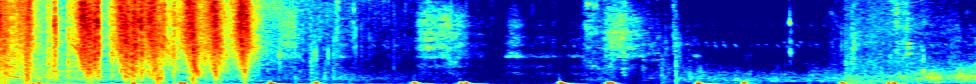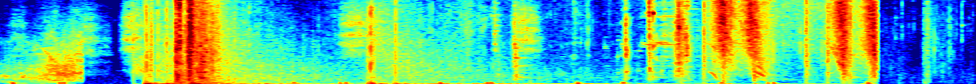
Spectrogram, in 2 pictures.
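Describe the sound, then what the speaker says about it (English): Artillery fire in the World War II shooter Hell Let Loose, heard as a steady series of deep, evenly spaced booms followed by a louder, close crashing blast and a rumbling aftermath. "they're firing the artillery"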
